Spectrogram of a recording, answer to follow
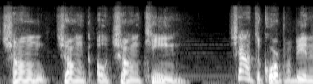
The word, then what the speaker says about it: Chongqing: It's pronounced Chong Chong. Oh, Chongqing.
